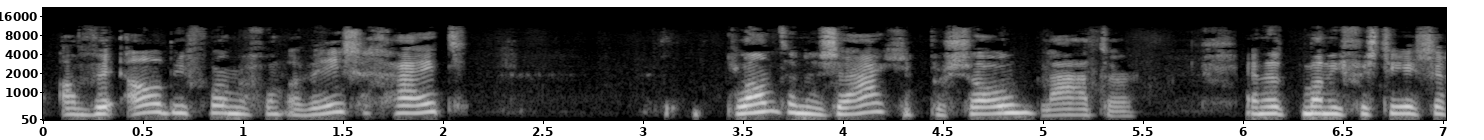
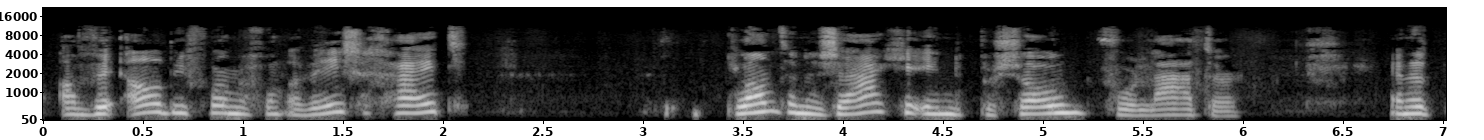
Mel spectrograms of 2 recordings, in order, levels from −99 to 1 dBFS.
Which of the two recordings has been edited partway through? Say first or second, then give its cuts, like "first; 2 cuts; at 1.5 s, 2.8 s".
first; 3 cuts; at 4.3 s, 5.0 s, 6.0 s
